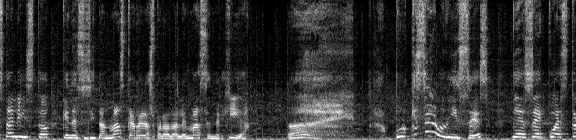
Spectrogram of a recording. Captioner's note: sigh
